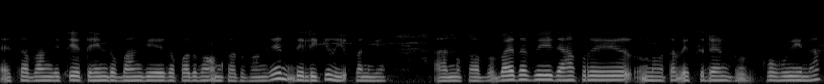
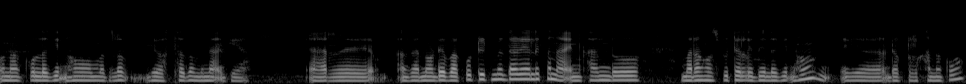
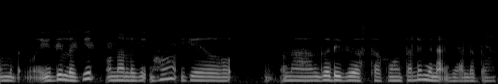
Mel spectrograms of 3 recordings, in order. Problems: none marked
